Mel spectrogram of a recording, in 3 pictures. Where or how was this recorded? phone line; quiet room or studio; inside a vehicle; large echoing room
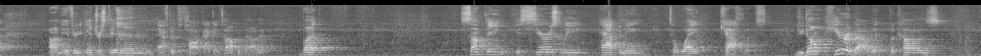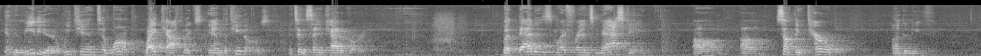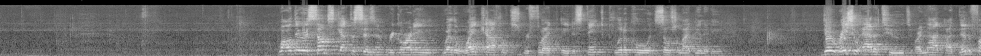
large echoing room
